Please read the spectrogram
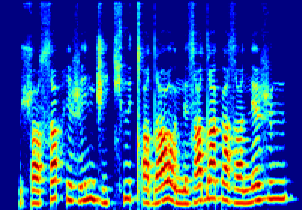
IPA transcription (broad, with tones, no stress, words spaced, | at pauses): ʃɔ˩ sˤɯ˥hi˩ ʐi˥nd͡ʒi˩ t͡ɕʰɨ˥tʼɔ˩ dˤi˥wɔ˩ nə˩zɯ˥dˤe˥ ɡə˩zˤɯ˩ nɛ˥ʐɨ˥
